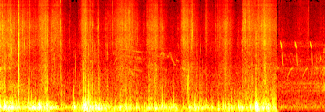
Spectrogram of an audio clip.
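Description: Hurried footsteps through grass and brush, with knocks and rumble from a jostled handheld camera; the sound is irregular and cuts off abruptly near the end.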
